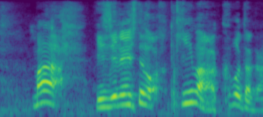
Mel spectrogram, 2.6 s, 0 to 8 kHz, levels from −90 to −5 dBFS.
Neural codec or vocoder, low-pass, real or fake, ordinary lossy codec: codec, 16 kHz, 4 kbps, X-Codec, WavLM features, trained on Multilingual LibriSpeech; none; fake; none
